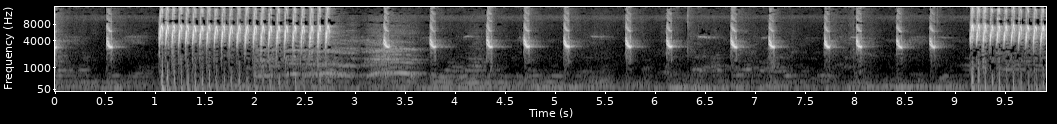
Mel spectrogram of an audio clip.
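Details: Sunbird master recording for training birds, full rapid-fire song: sharp high chips repeated about twice a second, broken by two long buzzy rattling trills at start and end.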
